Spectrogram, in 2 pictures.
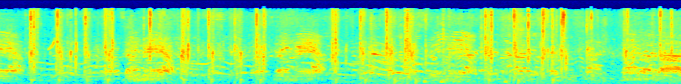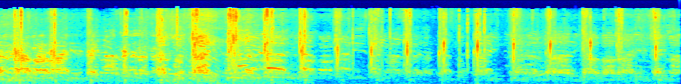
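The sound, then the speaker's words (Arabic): Protesters at a demonstration in Blue Nile, Sudan chant slogans together as a loud crowd, their voices rising and falling in rhythmic chants throughout. “وأكد المتظاهرين تضامنهم التام مع الشعب السوداني الصامد، حيث رفعت المتظاهرين شعارات وهتافات سقطت أول وسقطت ثاني. وأضاف المتظاهرين في النيل الأزرق في هتافاتهم:”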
